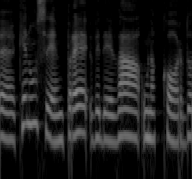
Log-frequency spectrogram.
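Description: A woman of medium pitch with ordinary pitch variation speaks in an unremarkable speaking voice over a quiet background. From Italy. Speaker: study centre president. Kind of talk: formal event introduction. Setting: stage with audience. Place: hall. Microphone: podium.

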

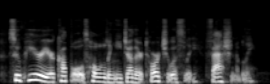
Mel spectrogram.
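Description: A normal speaking voice from a woman, fairly low in pitch, at a moderate pace with ordinary pitch variation. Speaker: ASMR reader. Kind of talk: bedtime story audiobook reading. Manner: calm narration.

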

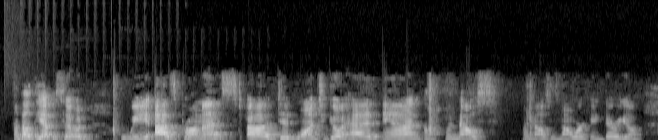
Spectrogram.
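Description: Fairly even intonation and a moderate pace come through audible room echo. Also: woman. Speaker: co-host. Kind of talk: casual vlog chat. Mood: relaxed, cheerful. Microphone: webcam.

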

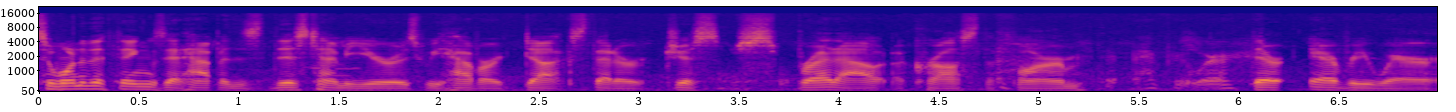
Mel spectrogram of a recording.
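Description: A man talks at a moderate pace, with a dry sound with no echo and light background noise. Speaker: farm vlogger. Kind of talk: casual vlog chat. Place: garden.

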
